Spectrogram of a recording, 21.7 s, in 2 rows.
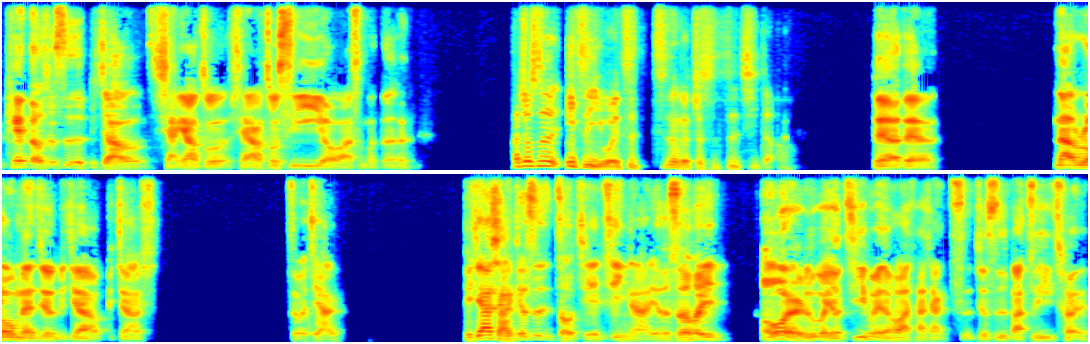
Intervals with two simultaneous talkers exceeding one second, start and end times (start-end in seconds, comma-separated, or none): none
